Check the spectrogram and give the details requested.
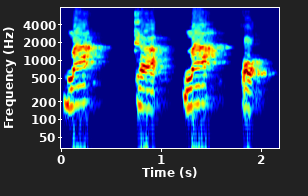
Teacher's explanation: Na di depan, kaf, kop di pangkal lidah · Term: ab'ad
